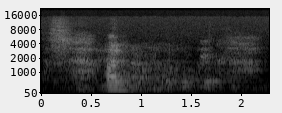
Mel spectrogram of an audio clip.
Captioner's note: laughter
